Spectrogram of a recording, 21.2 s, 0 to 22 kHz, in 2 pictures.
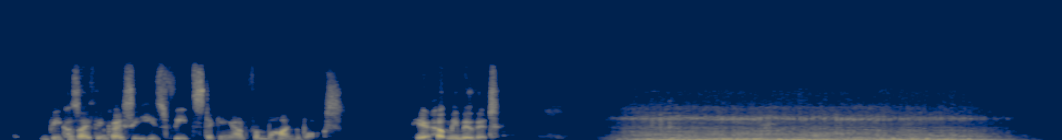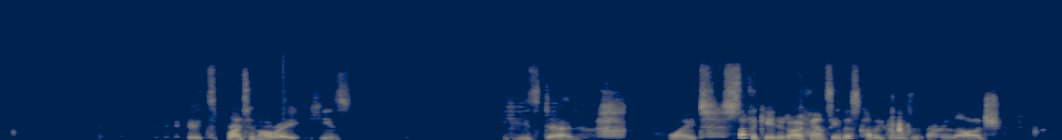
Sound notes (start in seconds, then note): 5.7 box scrapes on floor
